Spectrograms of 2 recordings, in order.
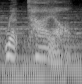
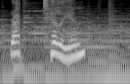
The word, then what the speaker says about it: Reptilian: Tell me something, reptile. Reptile. My name's Reptilian.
